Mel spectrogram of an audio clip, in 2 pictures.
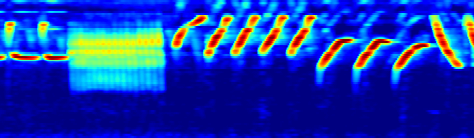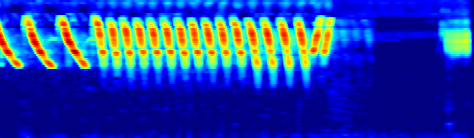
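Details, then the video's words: Canary song played as a lure for other canaries: short whistles, a buzzy roll, then a long series of rising-falling swept notes accelerating into a rapid trill before a short silence. "PANCINGAN KENARI BIAR CEPAT GACOR"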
